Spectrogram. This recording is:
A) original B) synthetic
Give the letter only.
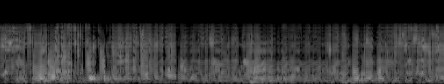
B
